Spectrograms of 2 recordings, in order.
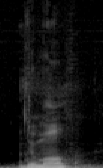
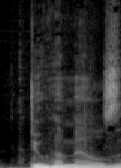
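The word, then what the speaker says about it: Duhamel: Dumal? – That's how you pronounce it? – Yeah. – Duhamels? That's what I would have said. Duhamels.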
